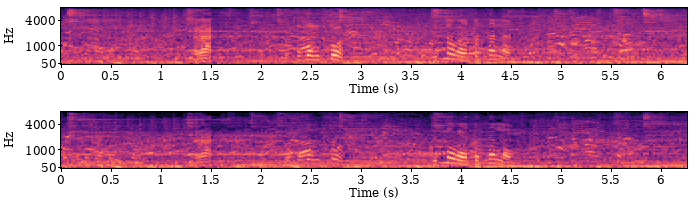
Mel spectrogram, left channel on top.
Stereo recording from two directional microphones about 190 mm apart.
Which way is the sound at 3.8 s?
15° right (ahead or behind).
